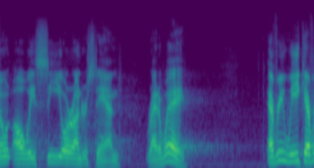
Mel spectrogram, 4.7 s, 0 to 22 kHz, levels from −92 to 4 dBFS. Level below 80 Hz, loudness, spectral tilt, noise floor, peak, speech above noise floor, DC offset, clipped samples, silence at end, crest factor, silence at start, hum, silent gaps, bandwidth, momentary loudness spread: -70 dBFS; -30 LUFS; -5 dB/octave; -69 dBFS; -10 dBFS; 39 dB; under 0.1%; under 0.1%; 0 s; 20 dB; 0 s; 60 Hz at -65 dBFS; none; 12.5 kHz; 12 LU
